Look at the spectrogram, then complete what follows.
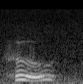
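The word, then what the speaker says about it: who (הוא): Driver, suggested that the word Yahweh was made up of the pronoun in Hebrew, he, which happens to be pronounced who, and the great exclamation, Yah, which would, according to him, be kind of the thing, hey, that's him.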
